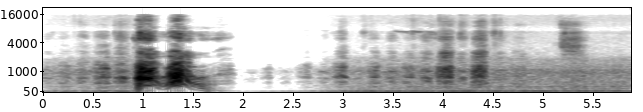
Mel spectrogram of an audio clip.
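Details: Alaskan Malamute Sherpa talking back to his owner with two loud, quick rising-falling woo syllables, followed by quieter grumbling murmurs and breathy panting over a low background hum.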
